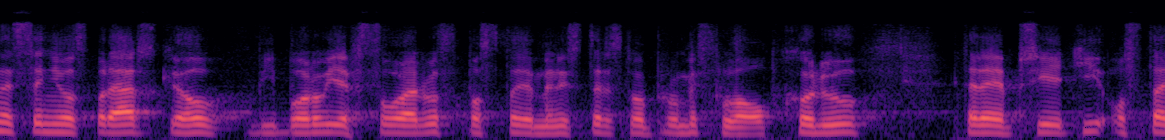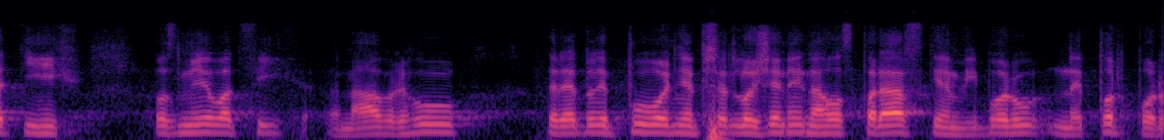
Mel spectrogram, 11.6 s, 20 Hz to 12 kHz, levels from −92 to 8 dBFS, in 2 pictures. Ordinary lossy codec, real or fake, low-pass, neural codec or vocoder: Opus, 24 kbps; fake; 7.2 kHz; codec, 16 kHz, 0.7 kbps, FocalCodec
